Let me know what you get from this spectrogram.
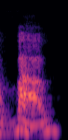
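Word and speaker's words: ו: Aunque esta Vav se transcribe también como W, se pronuncia como V, como por ejemplo verde. Y por eso en Israel nunca se da la pronunciación como UA, UA, sino siempre como V, la Vav.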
